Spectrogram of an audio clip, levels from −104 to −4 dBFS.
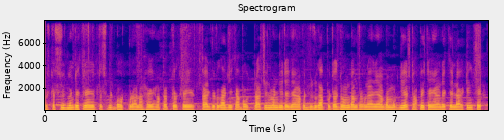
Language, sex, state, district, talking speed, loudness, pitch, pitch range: Hindi, male, Bihar, Supaul, 250 wpm, -22 LUFS, 140 Hz, 135-145 Hz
